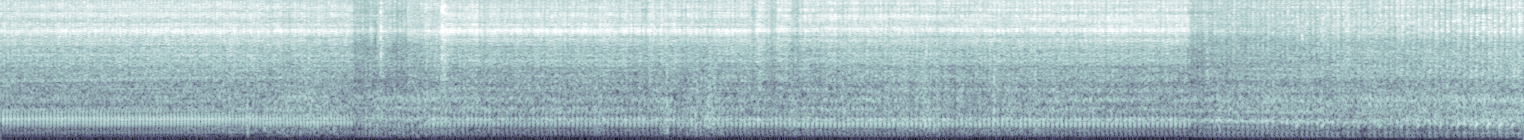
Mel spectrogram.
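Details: Honda chopper ridden after cutting off part of the over-welded battery bracket: steady engine drone with road noise and no rubbing, scraping or slapping from the chain; the drive sounds clean.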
